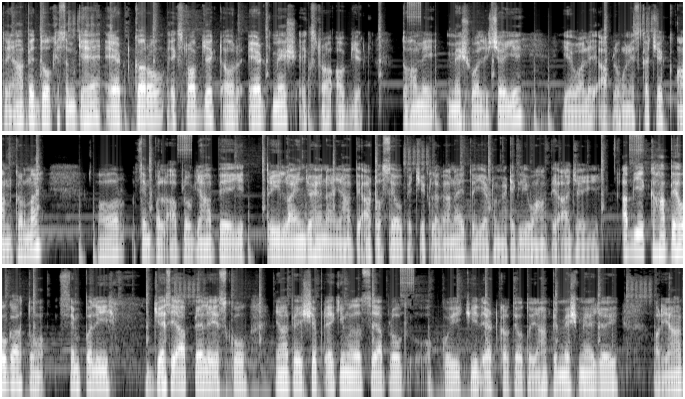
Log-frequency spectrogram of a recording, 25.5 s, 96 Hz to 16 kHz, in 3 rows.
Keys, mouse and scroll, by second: 7.9 typing, 10.6 click, 12.1 click, 14.9 click, 19.8 shift+a.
